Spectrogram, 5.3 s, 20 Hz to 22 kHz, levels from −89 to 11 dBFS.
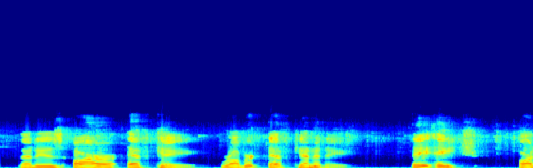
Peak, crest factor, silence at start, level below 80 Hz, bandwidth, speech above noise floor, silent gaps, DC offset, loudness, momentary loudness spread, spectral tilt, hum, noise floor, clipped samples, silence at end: -2 dBFS; 18 dB; 0.2 s; -50 dBFS; 7.2 kHz; 31 dB; none; 0.3%; -19 LUFS; 14 LU; -6.5 dB/octave; none; -49 dBFS; under 0.1%; 0 s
